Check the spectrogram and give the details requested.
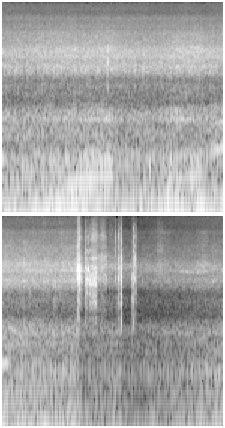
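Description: Car engine running low and steady, heard from inside the cabin. A few sharp clicks come about four seconds in, and it is quieter after them.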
